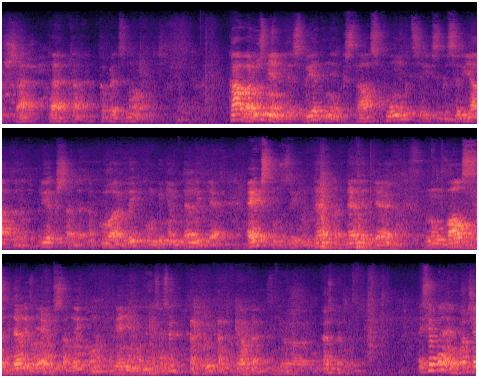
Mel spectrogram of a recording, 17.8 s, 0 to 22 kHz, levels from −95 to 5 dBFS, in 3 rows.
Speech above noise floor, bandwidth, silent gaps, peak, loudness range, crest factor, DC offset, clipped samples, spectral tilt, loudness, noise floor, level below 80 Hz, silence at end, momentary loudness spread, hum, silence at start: 20 dB; 16 kHz; none; -2 dBFS; 5 LU; 22 dB; under 0.1%; under 0.1%; -4.5 dB/octave; -25 LUFS; -45 dBFS; -56 dBFS; 0 s; 14 LU; none; 0 s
